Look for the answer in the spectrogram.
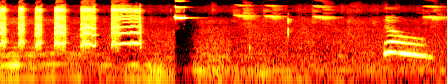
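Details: Green talking parrot producing rapid short bursts, then a thin high whistle and scattered faint chirps, ending with a loud falling drawn-out call.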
